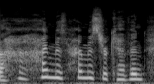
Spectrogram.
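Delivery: put-on high, sweet, polite child voice.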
